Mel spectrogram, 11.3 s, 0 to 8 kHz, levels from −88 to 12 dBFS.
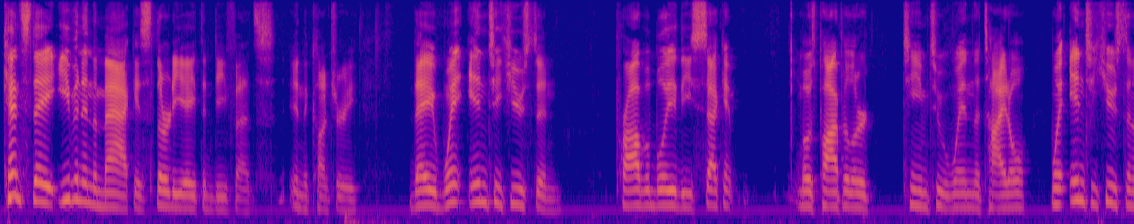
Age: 20-39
